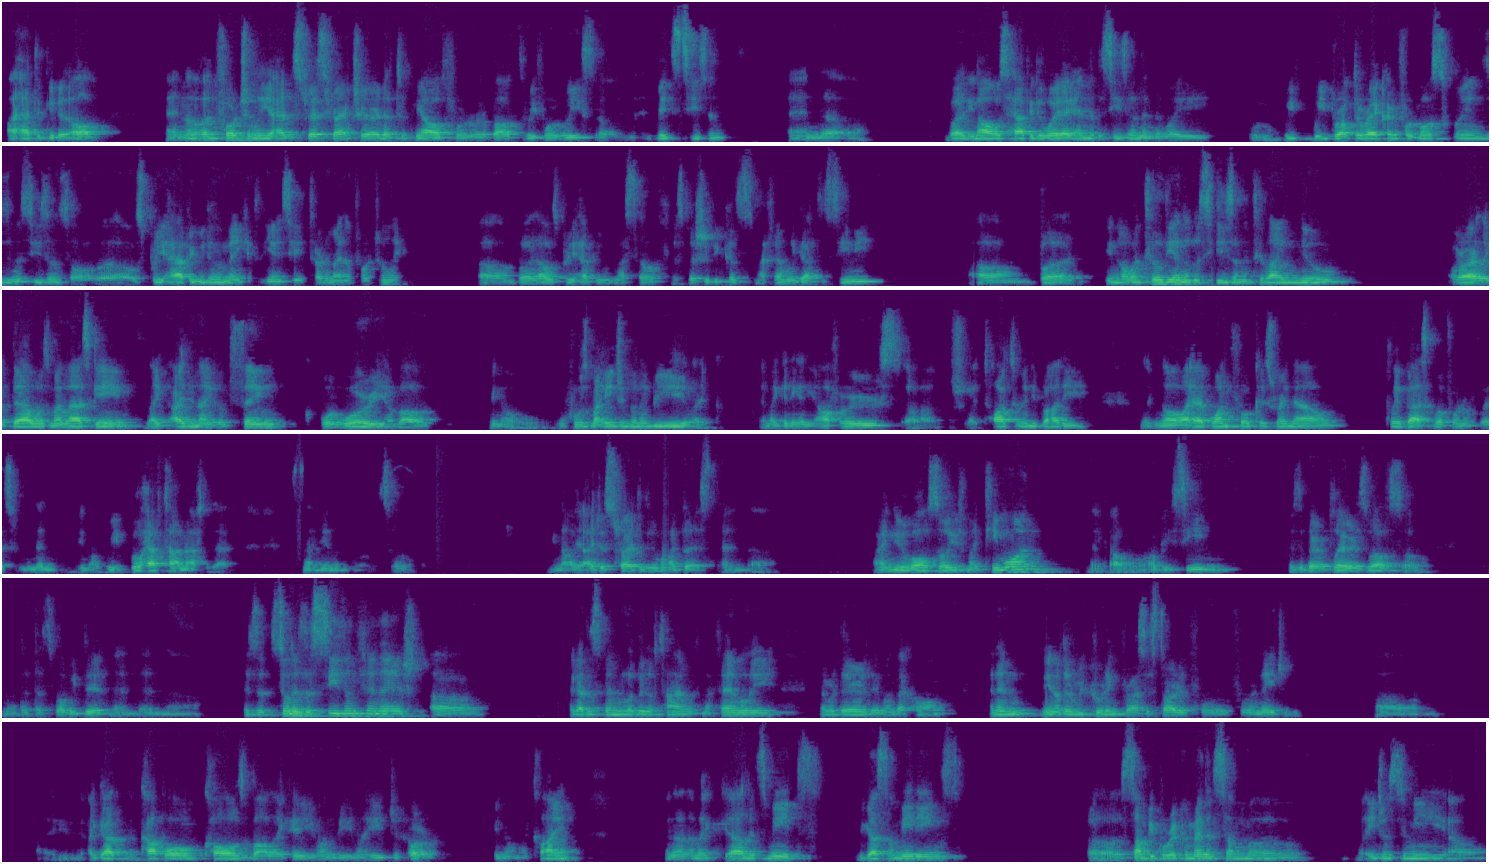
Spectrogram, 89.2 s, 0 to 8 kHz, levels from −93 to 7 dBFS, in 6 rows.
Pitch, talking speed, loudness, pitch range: 95 Hz, 190 wpm, -28 LUFS, 95-105 Hz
